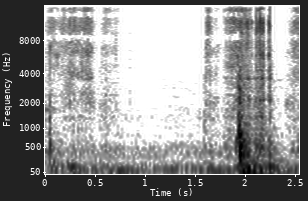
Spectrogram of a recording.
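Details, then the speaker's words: Wheel turned by hand gives bursts of dry scraping rubs as it catches a brake or suspension part with only an eighth-inch spacer fitted; a larger spacer is planned. "you can hear it squeaking here rotate it around but yeah it's rubbing so wheel comes back off we'll put our 3810 spacer on there"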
